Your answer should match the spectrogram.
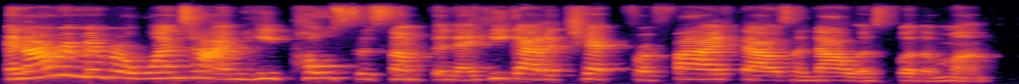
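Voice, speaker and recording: This is a woman around thirty telling her entrepreneur story with animated, motivational drive. Her voice sits a little high and rings bright and forceful. The sound carries a roomy echo. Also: brisk. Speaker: network marketing entrepreneur. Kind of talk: motivational live conversation.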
